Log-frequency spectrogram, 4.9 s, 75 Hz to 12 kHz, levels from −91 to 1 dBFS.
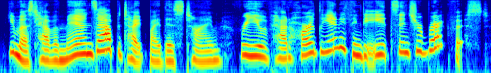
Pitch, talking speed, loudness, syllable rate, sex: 250 Hz, 245 wpm, -19 LUFS, 6.1 syllables/s, female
